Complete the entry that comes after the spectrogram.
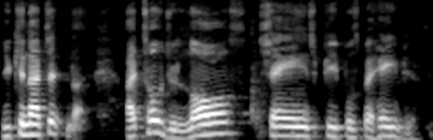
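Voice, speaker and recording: A man's voice: on the high side, animated, a little slow, a little mellow. A man from the United States joining a podcast debate remotely, lecturing and insistent. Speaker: panel guest.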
